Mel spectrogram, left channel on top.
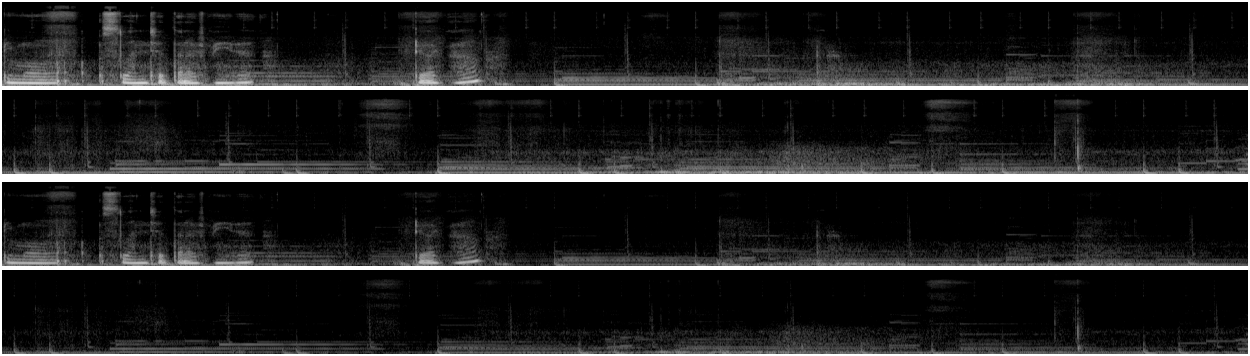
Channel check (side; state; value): right; quieter; 7.4 dB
